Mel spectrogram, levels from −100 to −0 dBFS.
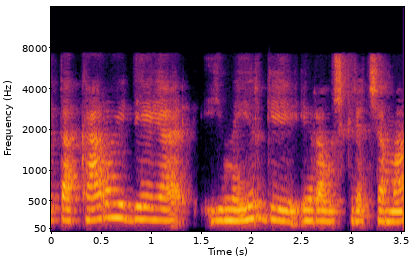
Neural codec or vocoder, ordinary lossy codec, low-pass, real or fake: none; AAC, 48 kbps; 7.2 kHz; real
